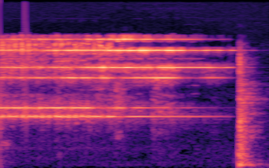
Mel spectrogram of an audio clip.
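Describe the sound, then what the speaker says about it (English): A telephone bell rings with an incoming call during a live show from Baja, a steady bright trill held for over two seconds before a sharp clunk as it's picked up. "Megan's calling me"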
